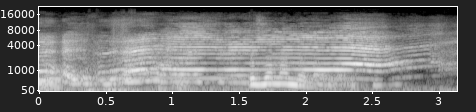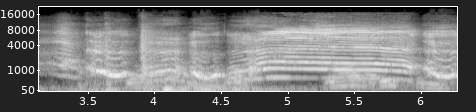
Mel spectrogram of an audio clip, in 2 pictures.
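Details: Six-month-old (24-week) baby girl crying after receiving three vaccination shots in the same visit: loud, high-pitched, sustained wailing with brief pauses for breath; infant cry in pain.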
